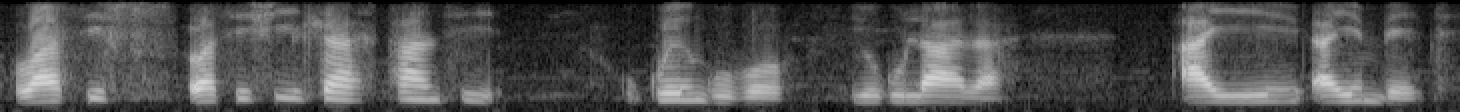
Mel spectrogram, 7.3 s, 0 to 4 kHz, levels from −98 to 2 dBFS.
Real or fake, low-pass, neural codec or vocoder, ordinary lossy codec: real; 3.6 kHz; none; none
